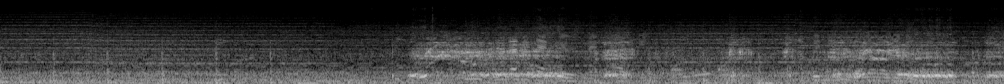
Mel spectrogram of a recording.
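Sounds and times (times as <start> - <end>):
horse whinnying: 4.1 - 5.4.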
